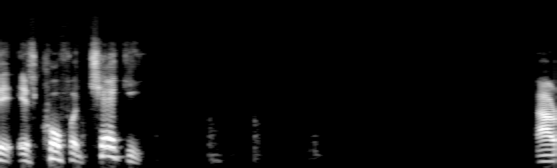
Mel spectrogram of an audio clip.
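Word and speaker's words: Cofitachequi: So this right here, so the ITA ain't even pronounced.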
